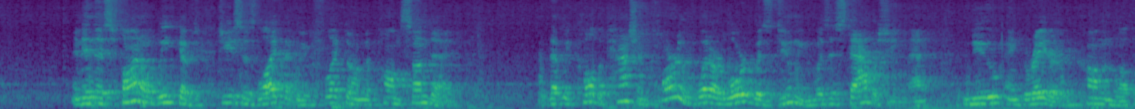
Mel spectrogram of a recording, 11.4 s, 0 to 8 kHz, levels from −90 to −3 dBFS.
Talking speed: 180 wpm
